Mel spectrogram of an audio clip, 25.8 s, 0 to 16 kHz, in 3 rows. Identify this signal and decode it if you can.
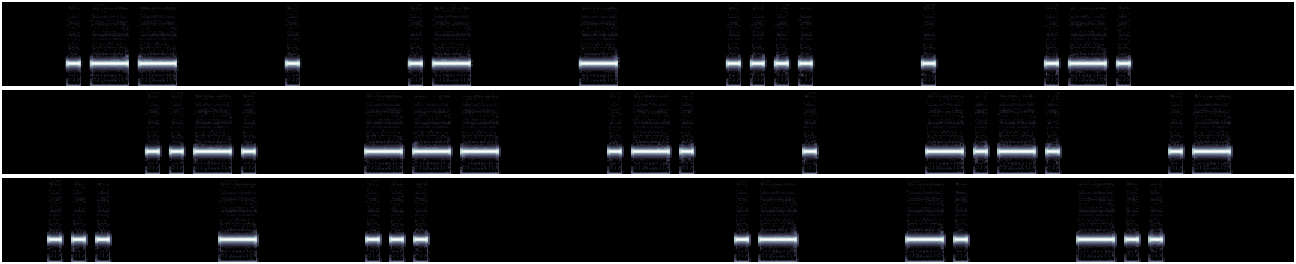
Morse code, heard as a keyed tone, about 15 wpm, spaced as for 8 wpm, 1000 Hz. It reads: WEATHER FORECASTS AND
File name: qotdfiles / 8wpm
